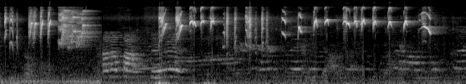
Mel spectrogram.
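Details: Konin bird pouring out a varied imitation-filled song for tutoring songbirds; scratchy high bursts followed by quick chirps and looping whistled notes in steady succession.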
